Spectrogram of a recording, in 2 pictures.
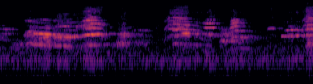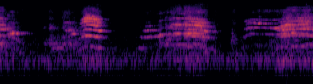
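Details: Cat on a slippery waxed floor meowing repeatedly, about every two seconds, with long, bending, whiny tones rising and falling in pitch, recorded indoors with faint room noise.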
